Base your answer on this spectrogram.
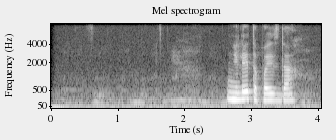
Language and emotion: Russian, neutral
